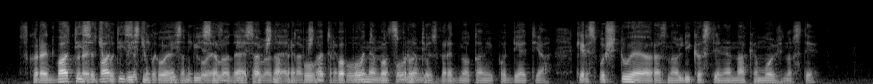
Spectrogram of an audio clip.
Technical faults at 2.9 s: 4-bit ADPCM compression; doubled audio track

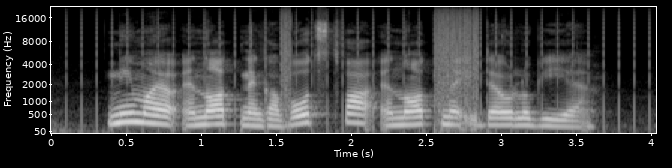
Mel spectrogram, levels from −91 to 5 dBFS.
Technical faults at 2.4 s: Wi-Fi interference

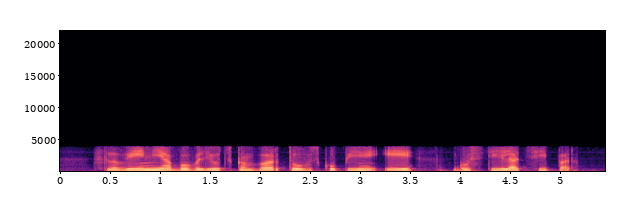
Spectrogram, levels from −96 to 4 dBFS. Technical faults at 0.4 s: packet loss with pitch repetition

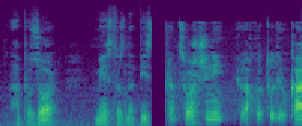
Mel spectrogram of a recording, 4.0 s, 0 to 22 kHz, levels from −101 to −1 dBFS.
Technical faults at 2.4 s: AAC compression; input switched to a poorer device

